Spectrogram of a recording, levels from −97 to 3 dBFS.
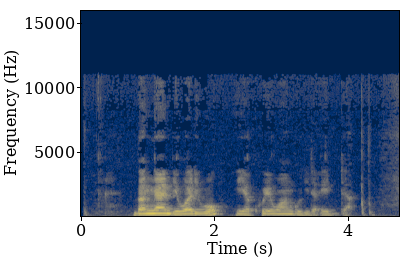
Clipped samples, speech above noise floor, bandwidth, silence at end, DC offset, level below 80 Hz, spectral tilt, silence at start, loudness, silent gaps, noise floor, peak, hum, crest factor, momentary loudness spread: under 0.1%; 33 dB; 11 kHz; 0.45 s; under 0.1%; -52 dBFS; -7.5 dB/octave; 0.05 s; -21 LUFS; none; -53 dBFS; -4 dBFS; none; 18 dB; 20 LU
